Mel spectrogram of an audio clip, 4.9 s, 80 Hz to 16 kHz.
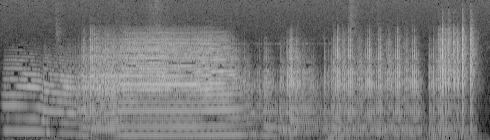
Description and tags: Door creaking.
Mic: Pro Audio VT-7
ADC: M-Audio Fast Track Ultra 8R
See more in the package doorCreaking
creaking, door, door-creaking, noise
